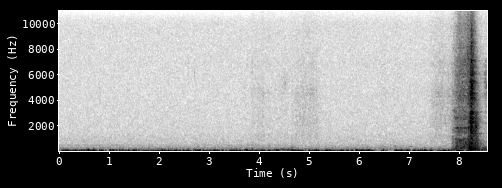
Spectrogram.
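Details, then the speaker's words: Washing machine's cold water valve snapping shut: a low rumble, then one sharp bang as the whole pipe shakes (water hammer); lowering the house water pressure is one fix. "okay you heard that noise com from the PIP we're going to get closer we're going to see the action over here you see the whole pipe shap that's from the cold water valve"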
